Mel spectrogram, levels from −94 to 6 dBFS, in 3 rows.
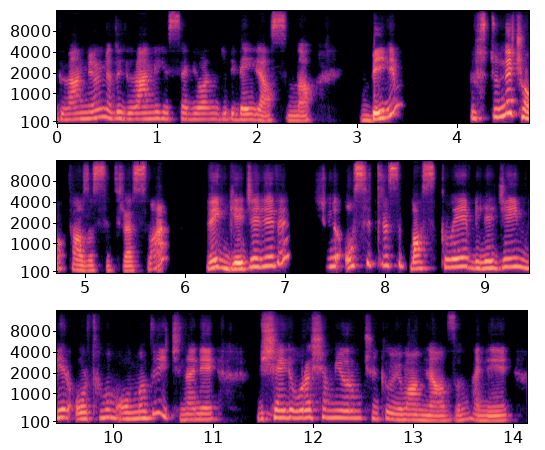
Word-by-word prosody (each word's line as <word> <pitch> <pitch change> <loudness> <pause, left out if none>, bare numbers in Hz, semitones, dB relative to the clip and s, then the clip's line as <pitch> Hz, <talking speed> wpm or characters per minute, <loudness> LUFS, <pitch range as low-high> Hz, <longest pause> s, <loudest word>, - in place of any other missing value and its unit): güvenmiyorum 200 +7 -2
ya 220 -4 -4
da 210 - +2
güvende 195 +1 -2
hissediyorum 185 -2 -5
gibi 185 -1 -8
değil 175 -3 +2
aslında. 150 -1 -4 0.5
Benim 190 - +6 0.7
üstümde 260 - +3
çok 215 - +1
fazla 155 -3 -1
stres 150 -1 -1
var. - - -1 0.4
Ve 230 +3 +6
geceleri 250 +7 +4 0.3
şimdi 280 +1 -3
o 255 - +1
stresi 305 -1 +2
baskılayabileceğim 225 +3 +2
bir 250 - +3
ortamım 215 +5 -3
olmadığı 210 - -1
için, 255 - -5
hani, 180 +1 -2 0.4
bir 200 - -2
şeyle 240 +3 +3
uğraşamıyorum 235 -1 -1
çünkü 210 -1 -8
uyumam 170 -3 -2
lazım. 155 +4 -4
Hani, 155 -1 -3
205 Hz, 135 wpm, -20 LUFS, 175-240 Hz, 0.7 s, Benim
